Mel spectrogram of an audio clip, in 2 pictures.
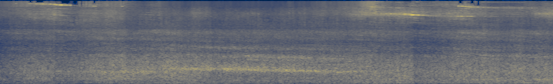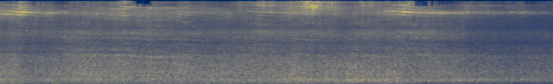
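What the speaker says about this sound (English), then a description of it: "We just barely beat this hotshot Z train to a spot between Hillsdale and Archer." A hotshot Z freight train passing between Hillsdale and Archer near Cheyenne, Wyoming: a loud, continuous close rumble of wagons on rails with thin wheel squeals rising and fading throughout.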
